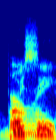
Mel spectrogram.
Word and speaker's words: Boise: No, it's Boise.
